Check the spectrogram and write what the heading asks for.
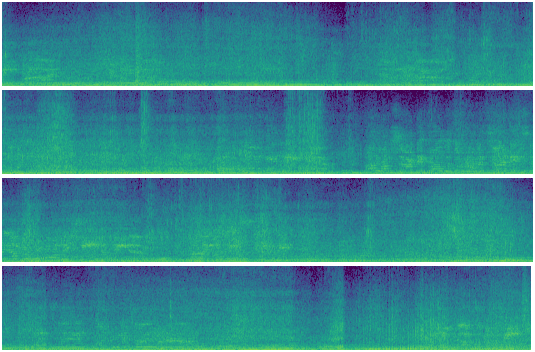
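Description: Several stripped street-sedan race cars running hard at once, their engines overlapping, with the pitch rising and falling as they accelerate and lift through the corners.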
